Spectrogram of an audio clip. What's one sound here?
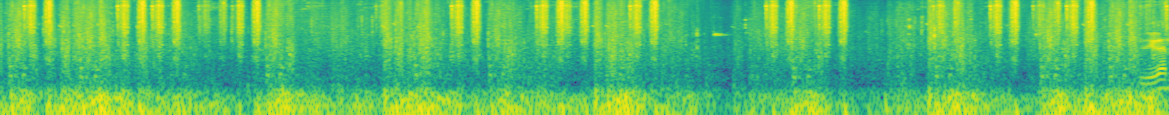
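Building pieces snap into place with quick, sharp clicks.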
